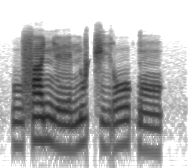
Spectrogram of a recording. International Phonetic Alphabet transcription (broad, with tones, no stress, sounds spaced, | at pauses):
u˨ f a˦ ɲ eː˨ n u˦ t͡ʃ i˨ ɾ oː˦ ɡ͡b ɔ̃˨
